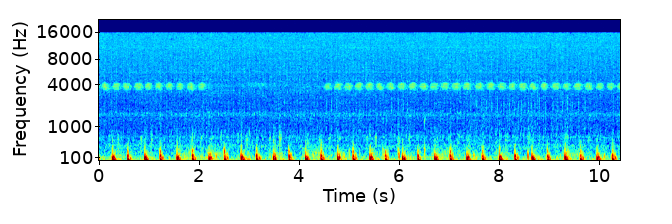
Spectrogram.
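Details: A heart that stays fast even after release from compression: a regular heartbeat around 90 beats a minute with a faint high repeating background tone; rapid heartbeat.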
